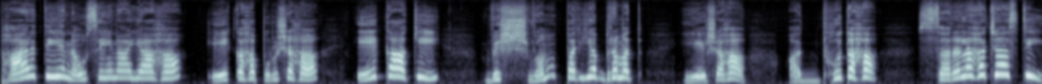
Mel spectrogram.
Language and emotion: Sanskrit, surprised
